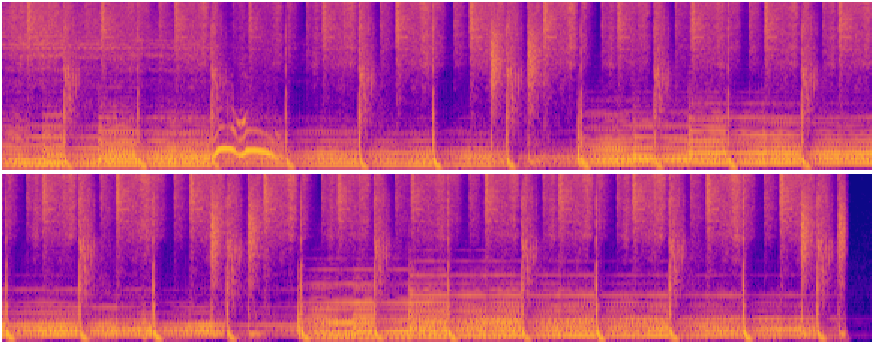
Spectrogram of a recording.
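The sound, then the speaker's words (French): Loud electronic chords play through a Note Echo function in music software, each note bouncing back in quick rhythmic repeats that pulse steadily throughout, with no voices over the music. “j'ai pas bien compris exactement comment ça marchait, mais ça fait euh, des, échos sur vos notes, sur les accords.”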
